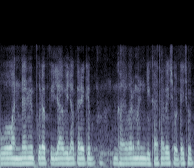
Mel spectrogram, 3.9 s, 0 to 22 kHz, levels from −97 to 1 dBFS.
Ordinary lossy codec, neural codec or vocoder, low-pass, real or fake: none; codec, 16 kHz, 4 kbps, FreqCodec, smaller model; 7.2 kHz; fake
